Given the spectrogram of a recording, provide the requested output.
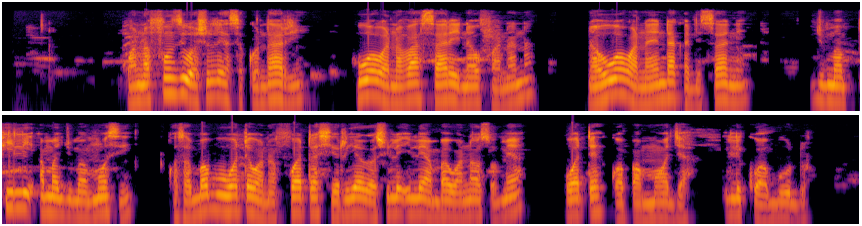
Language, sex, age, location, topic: Swahili, male, 18-24, Nairobi, education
